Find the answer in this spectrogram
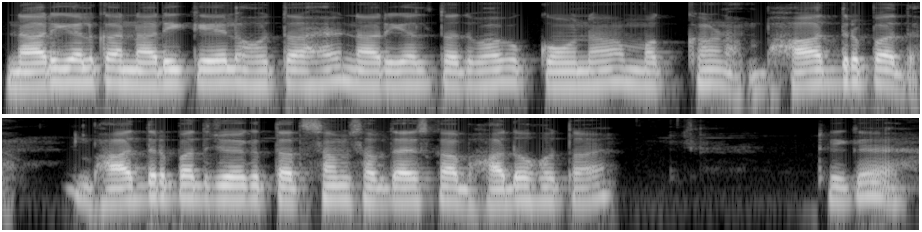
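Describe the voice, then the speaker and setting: A man's voice: medium pitch, little pitch movement, unhurried, mellow, highs cut off. A man going through the answers of an exam practice test, explaining each one steadily and repeating words to check them. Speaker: exam prep teacher. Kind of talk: test series answer walkthrough.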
